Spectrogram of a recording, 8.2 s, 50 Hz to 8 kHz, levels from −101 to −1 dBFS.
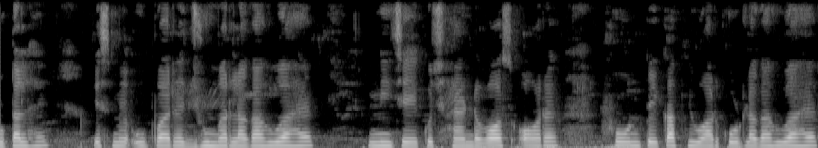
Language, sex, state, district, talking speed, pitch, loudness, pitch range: Hindi, female, Maharashtra, Chandrapur, 160 wpm, 210 Hz, -32 LUFS, 205-215 Hz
